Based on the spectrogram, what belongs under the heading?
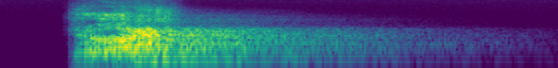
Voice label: Surprised, Grineer Male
